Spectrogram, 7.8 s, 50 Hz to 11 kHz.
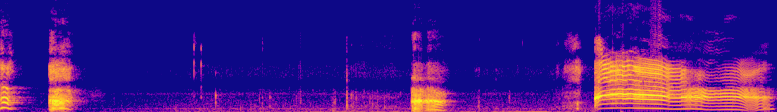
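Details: A 12.5-month-old infant gives three short, deliberate voluntary (fake) play coughs, then a whiny voiced sound; not an illness cough.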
